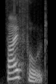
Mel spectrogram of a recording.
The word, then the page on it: fivefold: Indian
